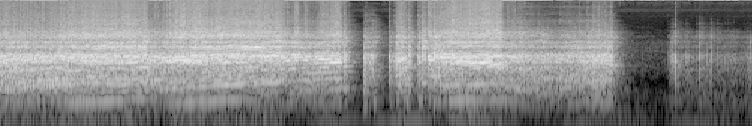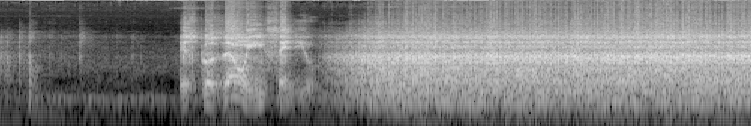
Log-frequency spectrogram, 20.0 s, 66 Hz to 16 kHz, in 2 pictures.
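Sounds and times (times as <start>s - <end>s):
motorcycle engine revving: 0.0s - 4.7s, 5.6s - 8.3s.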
